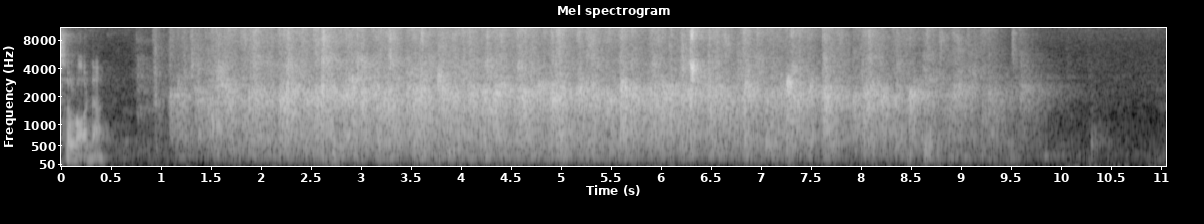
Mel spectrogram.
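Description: An audience applauds steadily, then the applause fades.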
